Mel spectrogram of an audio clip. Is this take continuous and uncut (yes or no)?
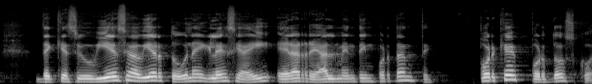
yes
